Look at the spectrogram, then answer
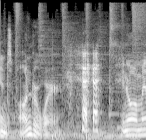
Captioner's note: laughs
